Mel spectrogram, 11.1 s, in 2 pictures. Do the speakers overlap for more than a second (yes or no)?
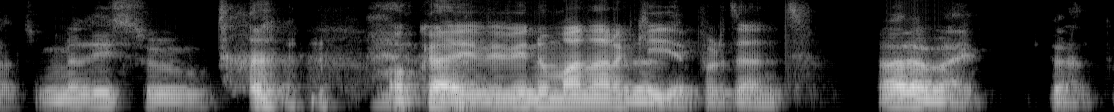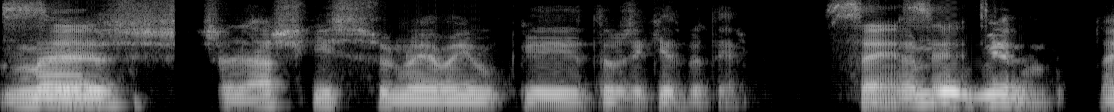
no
